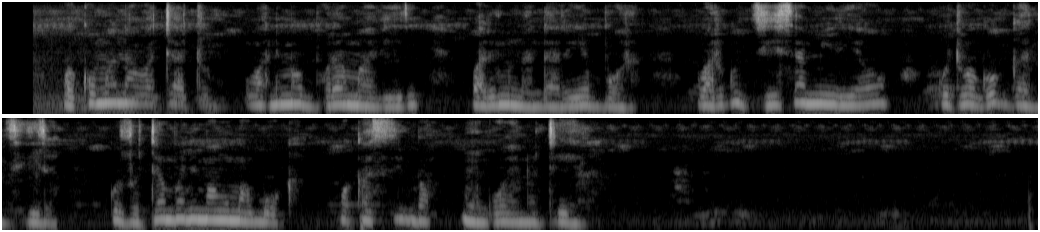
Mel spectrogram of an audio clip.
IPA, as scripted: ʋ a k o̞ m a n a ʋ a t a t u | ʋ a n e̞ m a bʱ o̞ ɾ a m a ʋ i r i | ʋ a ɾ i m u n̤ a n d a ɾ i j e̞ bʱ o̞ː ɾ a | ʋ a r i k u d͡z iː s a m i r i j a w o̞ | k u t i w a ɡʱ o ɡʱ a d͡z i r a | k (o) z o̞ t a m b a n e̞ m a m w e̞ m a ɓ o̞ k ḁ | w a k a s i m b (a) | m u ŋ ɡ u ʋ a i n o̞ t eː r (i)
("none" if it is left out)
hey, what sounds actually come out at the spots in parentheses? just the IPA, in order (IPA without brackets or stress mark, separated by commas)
u, a, a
